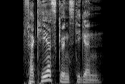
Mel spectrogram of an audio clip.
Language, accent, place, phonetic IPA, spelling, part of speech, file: German, Germany, Berlin, [fɛɐ̯ˈkeːɐ̯sˌɡʏnstɪɡn̩], verkehrsgünstigen, adjective, De-verkehrsgünstigen.ogg
- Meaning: inflection of verkehrsgünstig: 1. strong genitive masculine/neuter singular 2. weak/mixed genitive/dative all-gender singular 3. strong/weak/mixed accusative masculine singular 4. strong dative plural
